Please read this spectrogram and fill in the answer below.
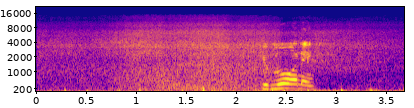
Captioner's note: ocean waves roaring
